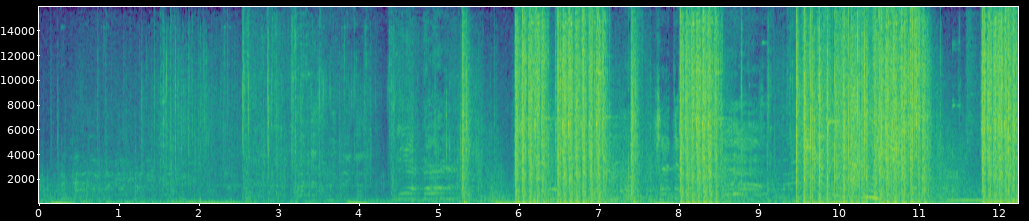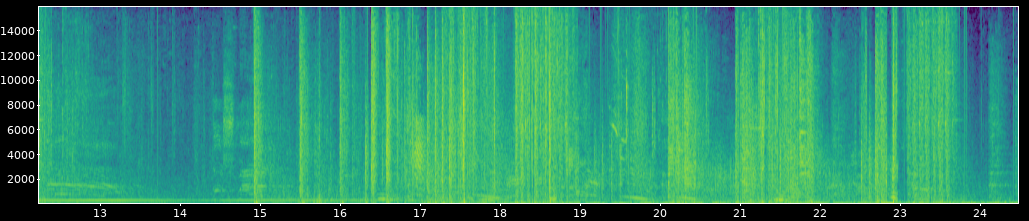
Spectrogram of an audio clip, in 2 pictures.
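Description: Gunfire crackles in the Medal of Honor video game on Xbox 360, bursts of rapid shots and loud reports coming in waves alongside horse whinnies and hoofbeats, with someone speaking French at times.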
